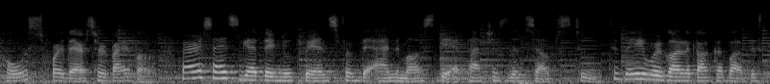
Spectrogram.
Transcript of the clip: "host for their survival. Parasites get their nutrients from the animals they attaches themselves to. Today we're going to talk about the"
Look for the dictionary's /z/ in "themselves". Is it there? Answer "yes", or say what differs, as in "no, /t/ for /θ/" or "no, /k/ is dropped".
no, /s/ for /z/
